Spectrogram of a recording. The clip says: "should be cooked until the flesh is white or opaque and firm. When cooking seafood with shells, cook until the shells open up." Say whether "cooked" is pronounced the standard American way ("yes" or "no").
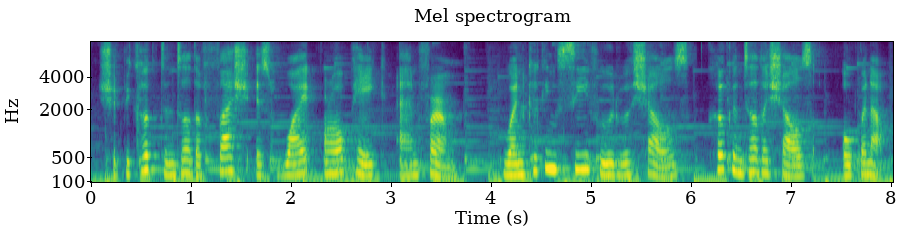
yes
